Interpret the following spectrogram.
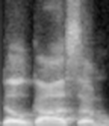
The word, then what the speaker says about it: Belgazem: IPO, a guy named Belgazem, which, as he explained to me, I said, how do you pronounce your name? He goes, rhymes with orgasm.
